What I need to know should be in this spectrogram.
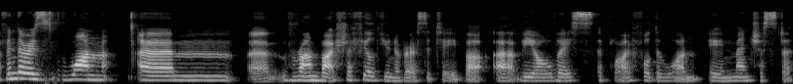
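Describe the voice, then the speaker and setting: Over a quiet background, a woman with a Czech accent speaks at a fairly slow pace with hardly any pauses, big swings in loudness and a bright, sharp tone. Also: medium pitch for a woman, ordinary pitch variation. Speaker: school language support lead. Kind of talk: presentation and Q&A in online meeting. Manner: halting, many fillers.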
